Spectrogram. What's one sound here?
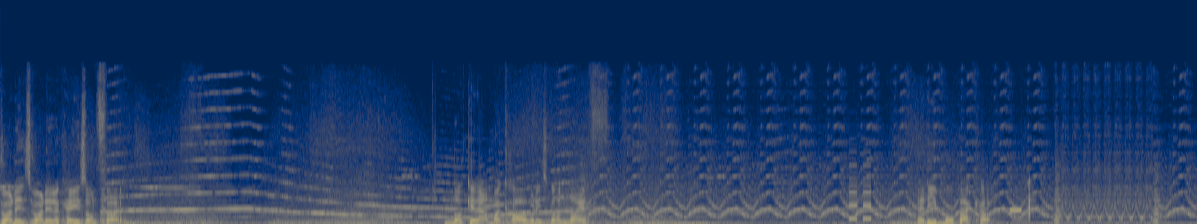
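A police siren wails and yelps.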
